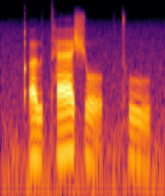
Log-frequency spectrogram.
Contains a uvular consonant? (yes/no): yes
